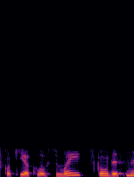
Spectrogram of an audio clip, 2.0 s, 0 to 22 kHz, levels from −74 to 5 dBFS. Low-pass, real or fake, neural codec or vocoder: 3.6 kHz; real; none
